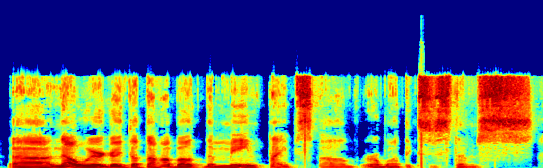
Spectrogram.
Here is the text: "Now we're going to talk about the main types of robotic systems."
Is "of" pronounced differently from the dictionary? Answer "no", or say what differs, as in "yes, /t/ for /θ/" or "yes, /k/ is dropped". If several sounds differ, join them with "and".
no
